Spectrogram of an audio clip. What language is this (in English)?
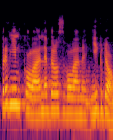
Czech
